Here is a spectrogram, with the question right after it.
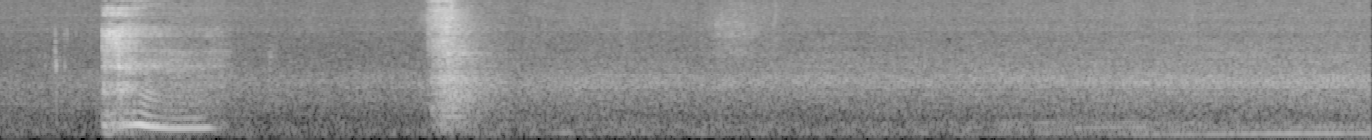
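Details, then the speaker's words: One short snorting sneeze, then a softer nasal puff, with quiet room noise, during a bout of repeated sneezing. Sneezing. "About to sneeze again, are you? What's tickling your nose? What's tickling your nose?"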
